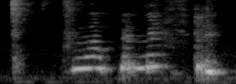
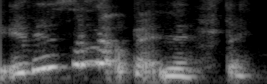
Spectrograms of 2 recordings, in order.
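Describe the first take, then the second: First: Much higher and much softer; tiny squeaky voice, hushed; coy little mock voice, much higher; squeaky echo. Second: Said in the usual way. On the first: Shown as a demonstration. Repeating a chat comment to herself.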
